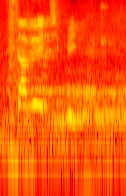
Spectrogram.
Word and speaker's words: Saveur Tipik: Saveur Tipik Saveur Tipik.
